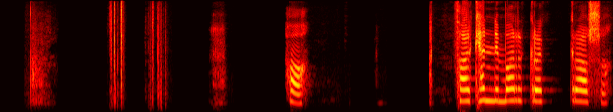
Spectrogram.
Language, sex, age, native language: Icelandic, male, 9, Icelandic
